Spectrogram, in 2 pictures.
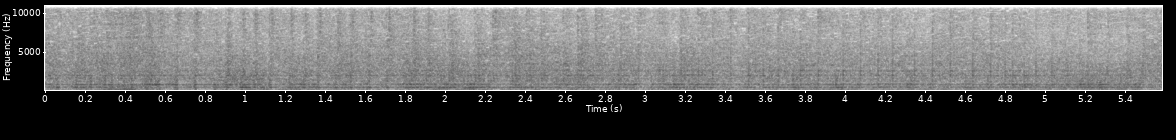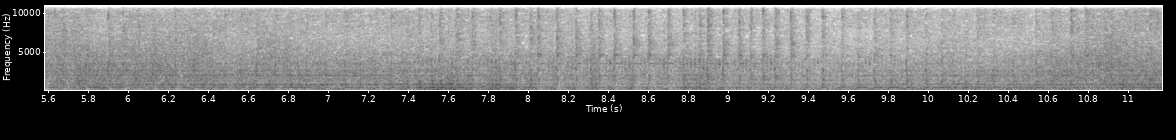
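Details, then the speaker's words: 1989 Kawasaki KX80 big-bore 110 two-stroke, started first kick: a fast, steady idle that won't come down; an air leak at the carburetor is suspected. "I think there's like an air leak right here by the carburetor I'm gonna push the carburetor a little bit more and see if that works but because it doesn't waddle down right now we're gonna see"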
